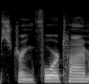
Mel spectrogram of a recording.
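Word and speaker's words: strftime: method called stf tiim you can either pronounce that string from time string for time or string formatted time but what you pass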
